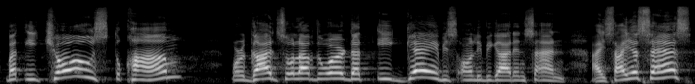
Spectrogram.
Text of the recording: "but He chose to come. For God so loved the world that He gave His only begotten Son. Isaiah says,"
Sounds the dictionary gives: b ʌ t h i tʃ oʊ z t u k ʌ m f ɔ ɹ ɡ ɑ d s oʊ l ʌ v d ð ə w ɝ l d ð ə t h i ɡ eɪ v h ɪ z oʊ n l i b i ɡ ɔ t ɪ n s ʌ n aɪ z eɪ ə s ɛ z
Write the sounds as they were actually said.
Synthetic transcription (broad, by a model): b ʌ t h i tʃ oʊ s t u k ʌ m f ɔ ɹ ɡ ɑ d s oʊ l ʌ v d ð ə w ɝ d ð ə t h i ɡ eɪ v h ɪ s oʊ n l i b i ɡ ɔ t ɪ n s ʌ n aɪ s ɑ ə s ɛ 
